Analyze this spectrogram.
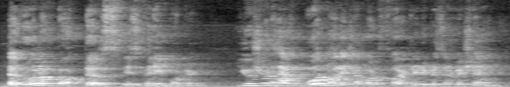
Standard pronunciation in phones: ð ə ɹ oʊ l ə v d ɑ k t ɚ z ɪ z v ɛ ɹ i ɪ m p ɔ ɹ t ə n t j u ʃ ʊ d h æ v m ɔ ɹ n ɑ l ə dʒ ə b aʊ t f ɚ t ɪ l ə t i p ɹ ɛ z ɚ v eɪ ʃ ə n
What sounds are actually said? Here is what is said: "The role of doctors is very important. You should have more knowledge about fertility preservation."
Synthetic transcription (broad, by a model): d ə ɹ oʊ l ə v d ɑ k t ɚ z ɪ z v ɛ ɹ i ɪ m p ɔ ɹ t ə n t j u ʃ ʊ d h æ v m ɔ ɹ n ɑ l ə dʒ ə b aʊ t f ɚ t ɪ l ə t i p ɹ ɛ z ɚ v eɪ ʃ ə n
